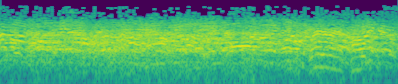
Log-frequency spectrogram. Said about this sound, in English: Then came a night, long after, a nightclub in Hollywood, the crowd yelling.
